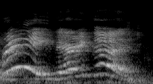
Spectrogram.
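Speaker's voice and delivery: high, loud echo of the right answer; loud, delighted teacher approval; excited praise. Real, not acted. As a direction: cheer the class's answer, pitch leaping up.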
